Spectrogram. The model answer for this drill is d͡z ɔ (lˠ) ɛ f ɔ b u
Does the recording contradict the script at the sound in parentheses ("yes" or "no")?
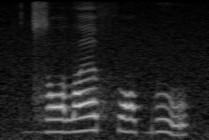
no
